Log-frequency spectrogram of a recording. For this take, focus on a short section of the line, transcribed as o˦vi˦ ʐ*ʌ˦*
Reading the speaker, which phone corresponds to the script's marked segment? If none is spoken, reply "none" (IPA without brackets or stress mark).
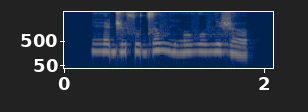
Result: ʌ˨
